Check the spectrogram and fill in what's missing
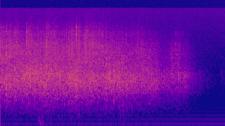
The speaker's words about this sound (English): It's all right. You can clap for that. That's exciting.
